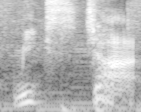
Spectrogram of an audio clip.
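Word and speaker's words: mixcha: mixture mixture yeah but the way they pronounce are japanese japanese main accent mixture mix cha m-i-x-c-h-a good it's pronounced like that so so um so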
